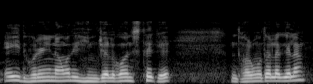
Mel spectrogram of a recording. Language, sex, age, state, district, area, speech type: Bengali, male, 18-30, West Bengal, North 24 Parganas, urban, spontaneous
